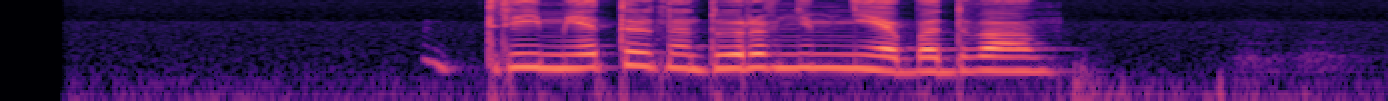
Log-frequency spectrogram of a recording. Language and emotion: Russian, neutral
